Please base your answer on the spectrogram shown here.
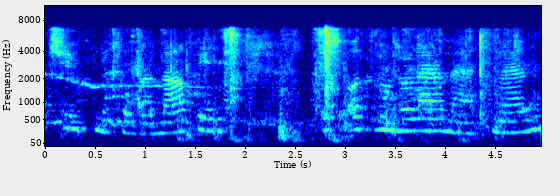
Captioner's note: child's voice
